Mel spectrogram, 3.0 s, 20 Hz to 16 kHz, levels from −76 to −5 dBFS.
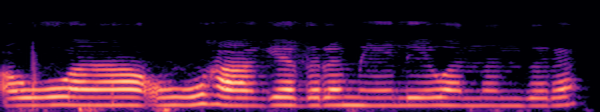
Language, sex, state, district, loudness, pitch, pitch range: Kannada, female, Karnataka, Bidar, -18 LUFS, 255 Hz, 245-255 Hz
